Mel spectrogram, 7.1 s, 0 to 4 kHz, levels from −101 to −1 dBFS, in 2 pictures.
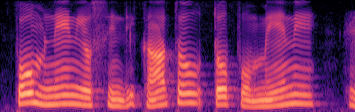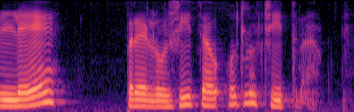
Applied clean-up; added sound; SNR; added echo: none; none; none; none.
